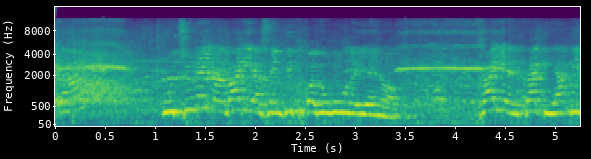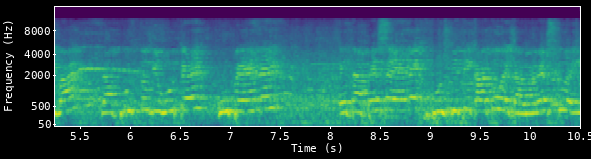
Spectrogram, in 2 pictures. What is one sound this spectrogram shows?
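A young woman speaks firmly into a microphone, amplified over loudspeakers.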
